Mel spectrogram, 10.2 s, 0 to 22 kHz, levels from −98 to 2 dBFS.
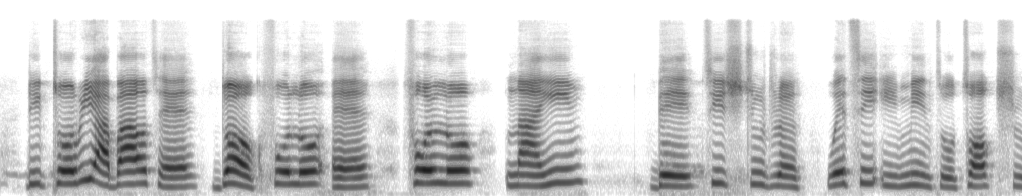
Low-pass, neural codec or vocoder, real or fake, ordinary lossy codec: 14.4 kHz; autoencoder, 48 kHz, 32 numbers a frame, DAC-VAE, trained on Japanese speech; fake; none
